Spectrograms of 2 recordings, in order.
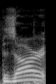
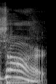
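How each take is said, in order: First: It is said plainly, without exclamation. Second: It is said loudly, as an exclamation. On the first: The speaker calls it wrong. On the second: The speaker calls it right.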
